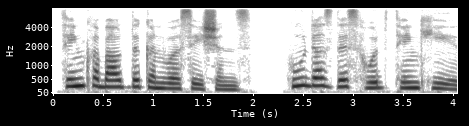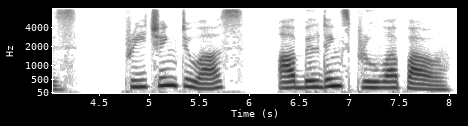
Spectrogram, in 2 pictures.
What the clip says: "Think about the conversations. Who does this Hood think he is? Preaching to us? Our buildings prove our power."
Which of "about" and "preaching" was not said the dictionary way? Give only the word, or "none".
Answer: none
